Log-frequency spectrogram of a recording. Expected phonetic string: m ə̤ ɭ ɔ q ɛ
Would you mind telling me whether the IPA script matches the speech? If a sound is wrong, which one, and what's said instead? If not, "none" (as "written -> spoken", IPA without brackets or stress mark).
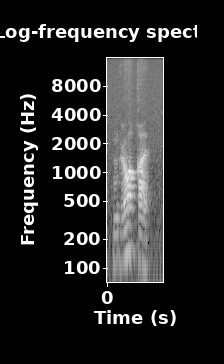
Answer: none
